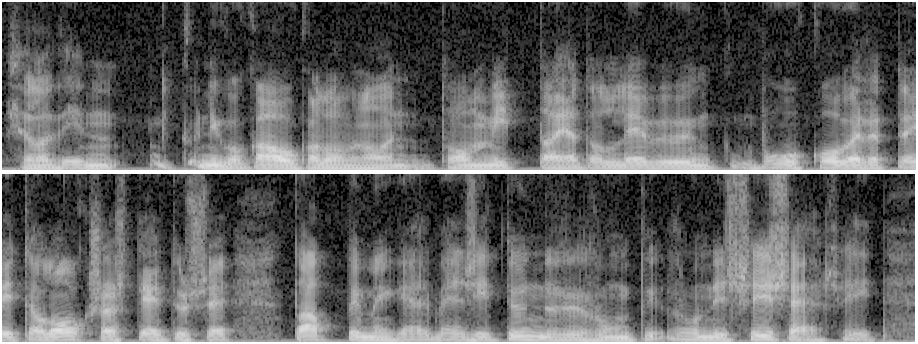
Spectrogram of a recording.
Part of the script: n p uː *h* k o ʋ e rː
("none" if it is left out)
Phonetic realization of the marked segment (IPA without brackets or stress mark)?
h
